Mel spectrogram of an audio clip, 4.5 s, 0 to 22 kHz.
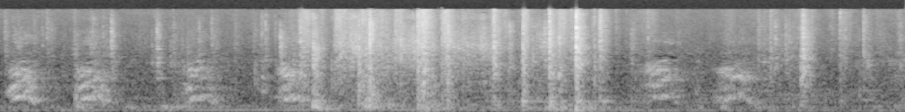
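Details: Young racing pigeons from the first round of chicks, April 2015, in a loft: a busy mix of short rough squeaks and peeping cheeps, irregular and overlapping, with rustling and wing noise throughout.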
